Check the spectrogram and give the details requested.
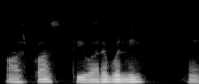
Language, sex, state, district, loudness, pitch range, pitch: Hindi, male, Rajasthan, Nagaur, -18 LUFS, 110-120 Hz, 110 Hz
